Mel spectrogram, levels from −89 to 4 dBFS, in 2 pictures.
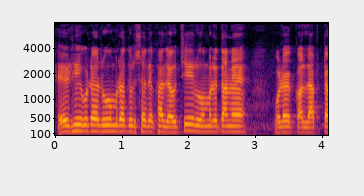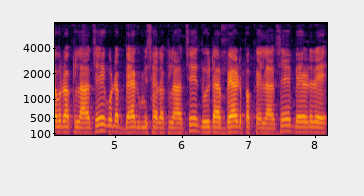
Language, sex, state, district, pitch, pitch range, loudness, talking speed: Odia, male, Odisha, Malkangiri, 140 Hz, 135-155 Hz, -18 LUFS, 65 wpm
